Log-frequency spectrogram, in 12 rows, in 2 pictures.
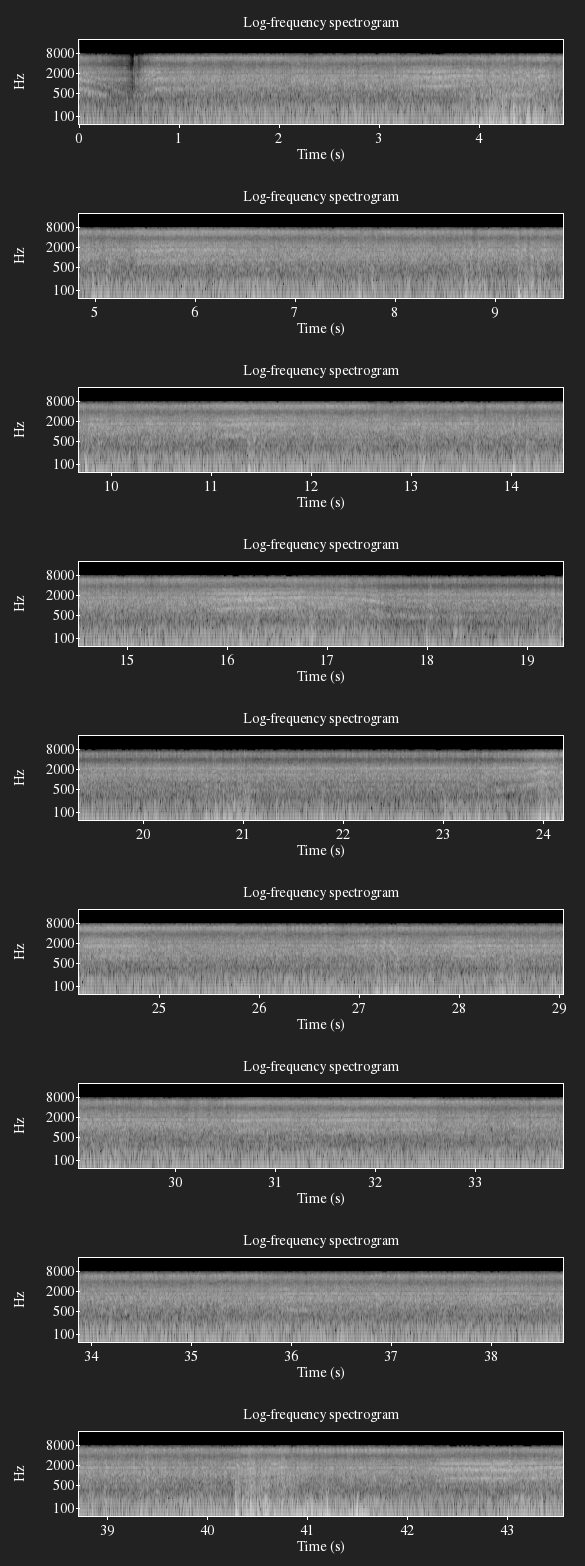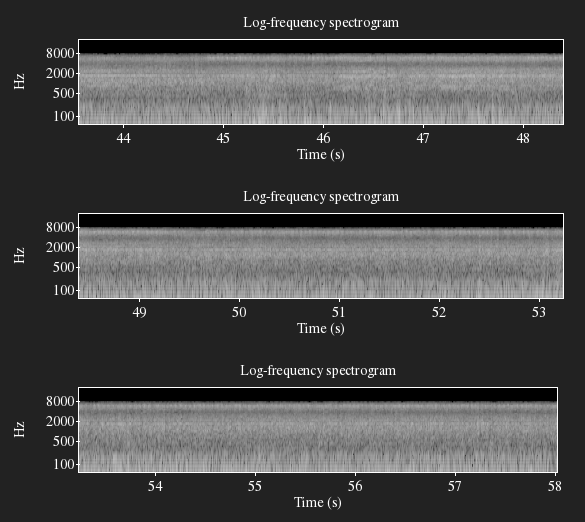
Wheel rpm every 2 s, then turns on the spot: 160, 230, 230, 230, 240, 230, 230, 230, 200, 120, 110, 120, 210, 230, 230, 230, 230, 230, 230, 230, 230, 220, 230, 230, 230, 230, 240, 230, 230.
none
